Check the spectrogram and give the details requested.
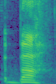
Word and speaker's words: ba: So the first triangle is pronounced ba. B-A-H.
